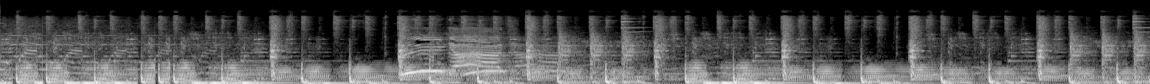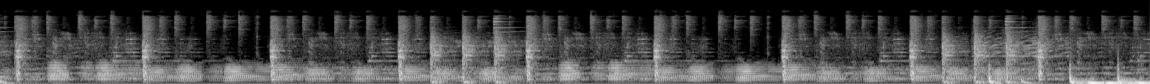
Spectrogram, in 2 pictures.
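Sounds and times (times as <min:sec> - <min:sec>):
riddim instrumental: 0:00.0 - 0:22.9.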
